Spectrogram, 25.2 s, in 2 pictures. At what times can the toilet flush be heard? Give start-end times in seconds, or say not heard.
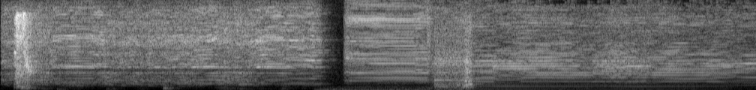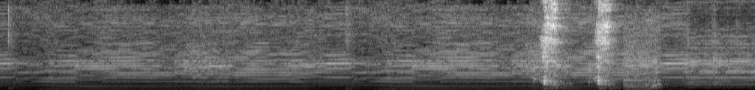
7.2-7.9, 22.9-23.6.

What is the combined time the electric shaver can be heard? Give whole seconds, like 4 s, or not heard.
25 s.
